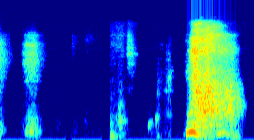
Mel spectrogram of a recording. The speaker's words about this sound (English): That was a good sneeze. Now I'm all cleared up.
